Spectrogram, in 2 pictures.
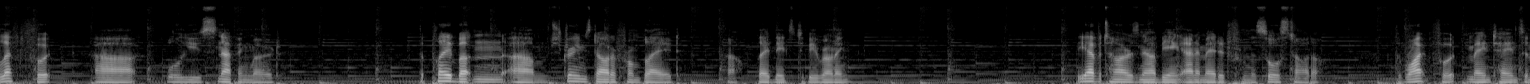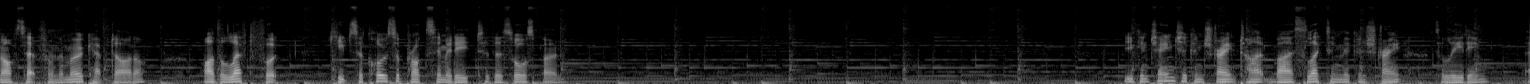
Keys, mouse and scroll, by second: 0.0 ctrl+click, 1.3 click, 3.8 click, 6.2 click, 7.8 click, 9.3 click, 15.6 ctrl+click, 20.3 ctrl+click, 21.1 alt+click, 25.6 click, 26.5 alt+click, 28.4 click, 29.4 click.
